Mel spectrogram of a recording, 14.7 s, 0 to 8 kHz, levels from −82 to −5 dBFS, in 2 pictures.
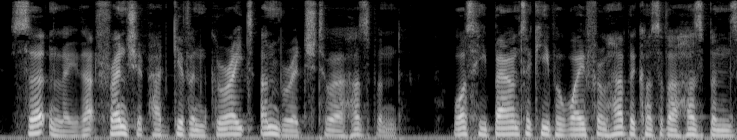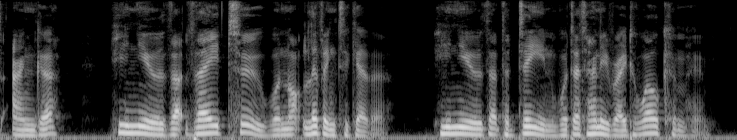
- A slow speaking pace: No, average, 175 wpm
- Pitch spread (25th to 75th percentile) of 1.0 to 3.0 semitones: No, average, 3.8 semitones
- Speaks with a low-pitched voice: Yes, low, 125 Hz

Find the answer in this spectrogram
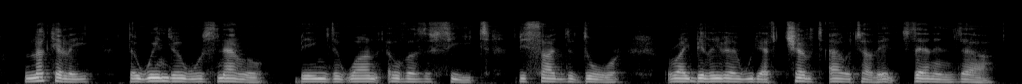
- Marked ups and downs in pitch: No, narrow, 2.6 semitones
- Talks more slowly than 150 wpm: No, average, 160 wpm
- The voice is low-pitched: Yes, low, 130 Hz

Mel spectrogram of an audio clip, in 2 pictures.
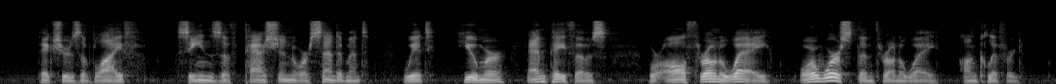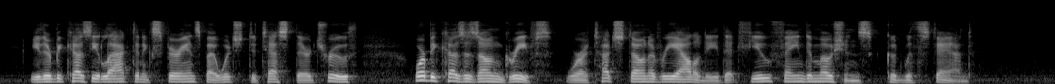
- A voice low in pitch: Yes, low, 110 Hz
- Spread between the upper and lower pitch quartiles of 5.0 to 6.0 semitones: Yes, wide, 5.4 semitones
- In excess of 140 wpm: Yes, average, 150 wpm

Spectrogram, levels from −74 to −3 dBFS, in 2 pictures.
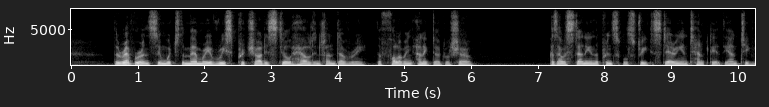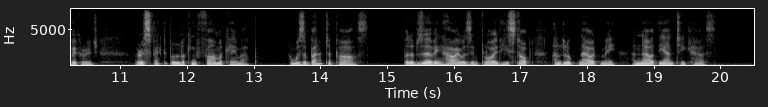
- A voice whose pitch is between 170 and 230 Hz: No, low, 120 Hz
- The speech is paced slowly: No, average, 185 wpm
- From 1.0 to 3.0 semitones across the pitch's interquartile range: Yes, narrow, 2.6 semitones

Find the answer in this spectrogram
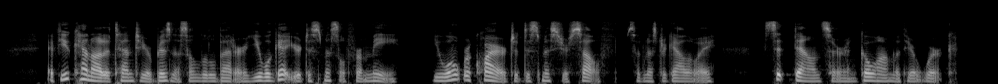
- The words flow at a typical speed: No, fast, 210 wpm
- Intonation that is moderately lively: Yes, average, 3.3 semitones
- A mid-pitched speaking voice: Yes, medium, 155 Hz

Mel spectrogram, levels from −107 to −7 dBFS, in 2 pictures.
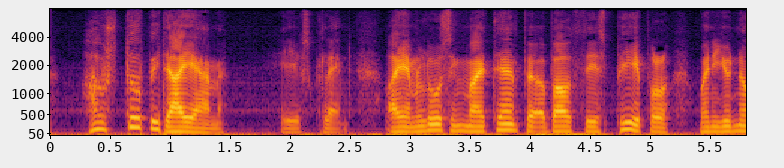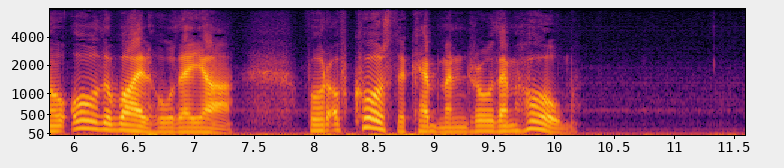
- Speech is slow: No, average, 155 wpm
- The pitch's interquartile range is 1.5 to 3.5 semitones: No, average, 4.5 semitones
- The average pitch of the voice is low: Yes, low, 120 Hz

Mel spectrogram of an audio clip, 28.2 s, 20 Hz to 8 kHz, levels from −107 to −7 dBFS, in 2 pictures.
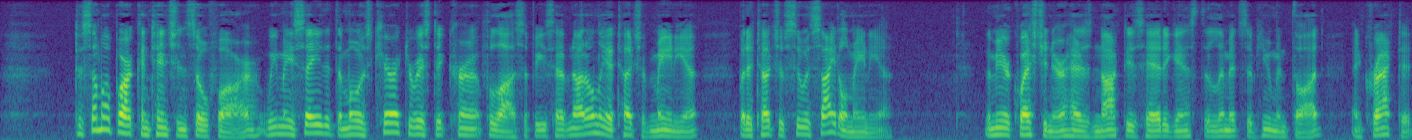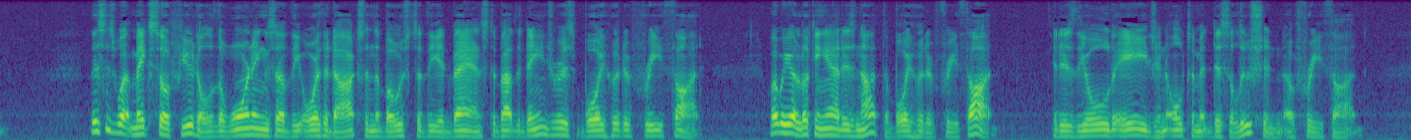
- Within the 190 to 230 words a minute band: Yes, average, 195 wpm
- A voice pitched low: Yes, low, 120 Hz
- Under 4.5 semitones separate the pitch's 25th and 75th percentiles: Yes, average, 4.1 semitones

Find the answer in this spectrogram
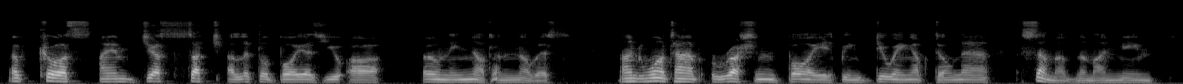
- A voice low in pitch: Yes, low, 115 Hz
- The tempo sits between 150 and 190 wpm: Yes, average, 155 wpm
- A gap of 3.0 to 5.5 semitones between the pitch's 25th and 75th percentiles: Yes, average, 4.2 semitones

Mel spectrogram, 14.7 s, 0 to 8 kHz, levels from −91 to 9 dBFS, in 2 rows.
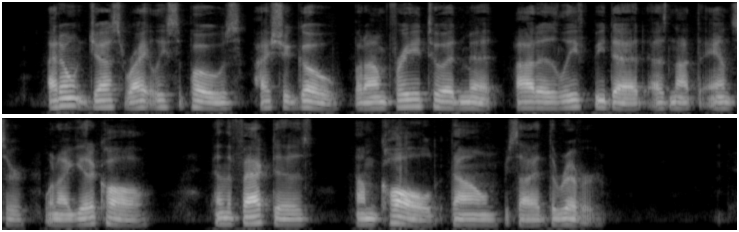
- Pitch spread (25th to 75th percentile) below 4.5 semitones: Yes, average, 3.5 semitones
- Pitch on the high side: No, low, 110 Hz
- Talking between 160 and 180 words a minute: No, average, 150 wpm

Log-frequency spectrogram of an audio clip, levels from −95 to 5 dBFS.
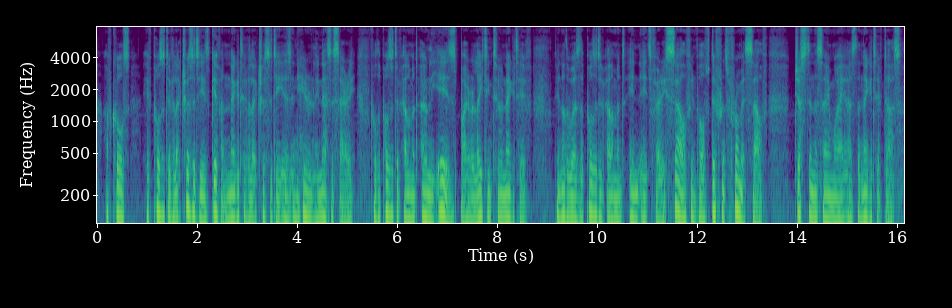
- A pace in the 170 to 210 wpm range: Yes, average, 175 wpm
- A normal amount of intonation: No, narrow, 2.3 semitones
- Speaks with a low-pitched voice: Yes, low, 100 Hz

